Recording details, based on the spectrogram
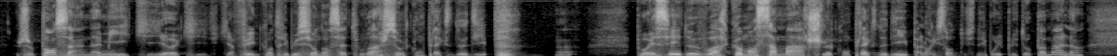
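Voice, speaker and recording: A man with a medium-pitched, dark, mellow voice speaks at a moderate pace with very wide pitch swings and big swings in loudness, on a very clean, dry, close recording with a silent background and no echo. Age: 60s. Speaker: anthropologist and researcher. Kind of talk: conference talk. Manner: halting, with repetitions.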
